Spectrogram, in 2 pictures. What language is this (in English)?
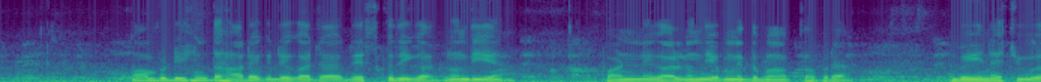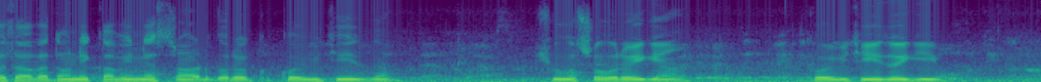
Dogri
